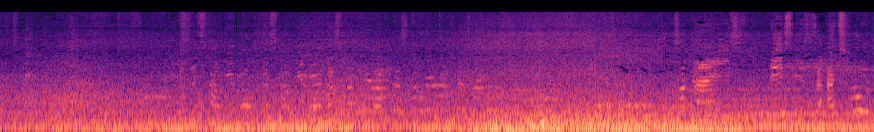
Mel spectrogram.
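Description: Roadside traffic noise: a steady low rumble of passing vehicles with faint voices mixed in, growing louder about six seconds in.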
